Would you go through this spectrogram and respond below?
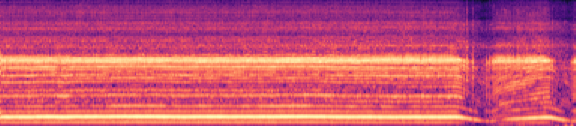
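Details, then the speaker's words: Customer's Fox twin-cylinder glow engine on probably its final run of the day, outdoors as it cools off: high, even buzzing drone at steady rpm with crisp firing, clean dips and recovery on throttle; healthy, well-tuned twin. "This was probably one of the most enjoyable engine runs I've done in a long, long time. This thing really, pardon me, but this engine really kicks ass."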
